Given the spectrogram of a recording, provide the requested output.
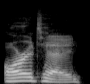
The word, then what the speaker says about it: Areté: To step back, so Areté is how you pronounce that funny looking Greek word on my t-shirt and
